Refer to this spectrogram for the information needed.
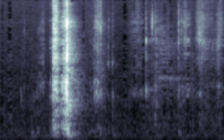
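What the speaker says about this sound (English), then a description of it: "I want to cut the bottom of the banner" A single quick, crisp slicing stroke as a paper banner's bottom edge is trimmed with a cutter, fairly close, followed by faint scraping and handling noises.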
